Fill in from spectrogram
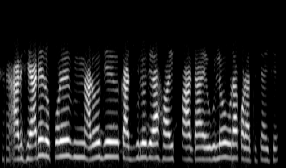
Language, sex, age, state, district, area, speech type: Bengali, female, 30-45, West Bengal, Cooch Behar, rural, conversation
